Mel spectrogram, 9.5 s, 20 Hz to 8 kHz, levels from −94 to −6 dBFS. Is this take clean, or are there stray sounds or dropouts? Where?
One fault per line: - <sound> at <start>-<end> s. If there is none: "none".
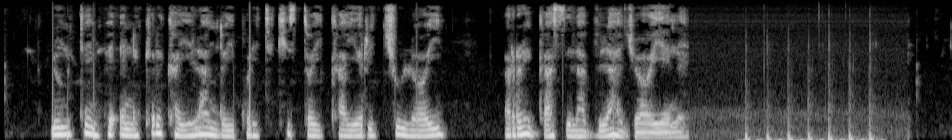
- thud at 7.3-8.9 s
